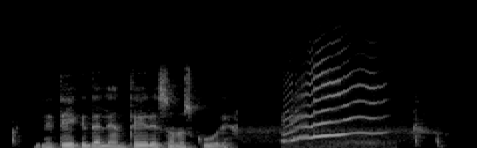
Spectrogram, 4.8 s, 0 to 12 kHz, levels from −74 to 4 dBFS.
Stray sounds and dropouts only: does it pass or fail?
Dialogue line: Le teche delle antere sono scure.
fail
